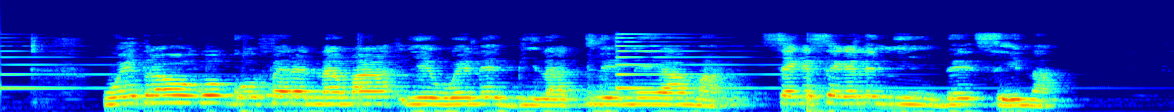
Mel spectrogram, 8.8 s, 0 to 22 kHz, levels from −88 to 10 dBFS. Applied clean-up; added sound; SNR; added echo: none; Keyboard (musical); 19 dB; reverberation time 0.3 s.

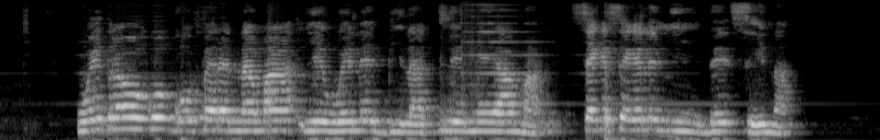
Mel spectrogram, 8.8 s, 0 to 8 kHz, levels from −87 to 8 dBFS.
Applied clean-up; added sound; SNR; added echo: neural separator model SepFormer DNS4.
